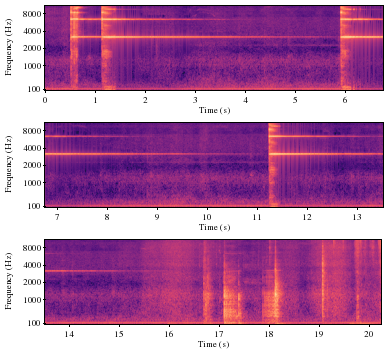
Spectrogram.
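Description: Three bright metallic chimes of tingsha cymbal bells, each ringing out and fading slowly, spaced several seconds apart, followed by a few soft clinks and rustles.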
